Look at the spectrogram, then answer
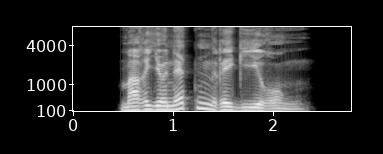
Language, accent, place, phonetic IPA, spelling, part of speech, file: German, Germany, Berlin, [maʁioˈnɛtn̩ʁeˌɡiːʁʊŋ], Marionettenregierung, noun, De-Marionettenregierung.ogg
- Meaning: puppet government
